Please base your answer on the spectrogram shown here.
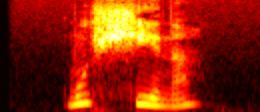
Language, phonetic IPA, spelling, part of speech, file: Russian, [mʊˈɕːinə], мужчина, noun, Ru-мужчина.ogg
- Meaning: man (male person)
